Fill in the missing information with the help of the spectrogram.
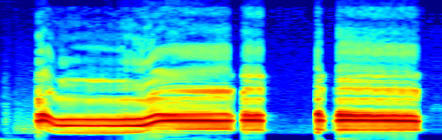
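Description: A rock ptarmigan, a wild bird of the canton of Fribourg, gives a harsh, rattling croak, loud, in three bursts: a long grating call, a short snatch, then another long rattle, with nothing else in the background.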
